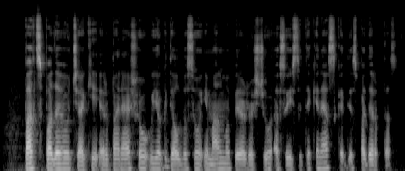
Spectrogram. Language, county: Lithuanian, Vilnius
